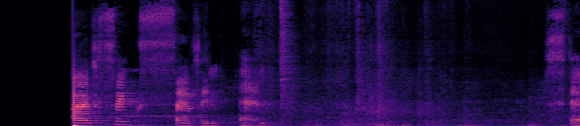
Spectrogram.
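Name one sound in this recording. Bare feet pad and thump on a wooden floor.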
